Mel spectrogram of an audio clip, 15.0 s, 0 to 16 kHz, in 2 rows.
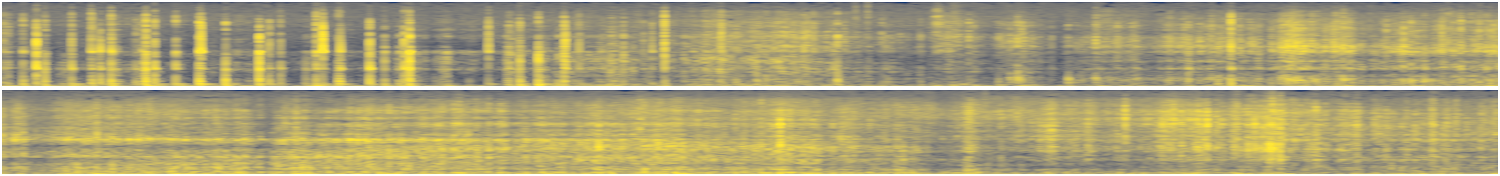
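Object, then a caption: Glitter-coated cardboard board. A large, flat, round silver glitter-coated cardboard cake board, thin and rigid and resting on top of a 3Dio binaural microphone, is scratched with the long painted fingernails of both hands. The first few seconds are sharp, separate scratchy strokes. These give way to a steady, dense, crackling scrape that stays low and muffled, heavy in rumble with little bright top.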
